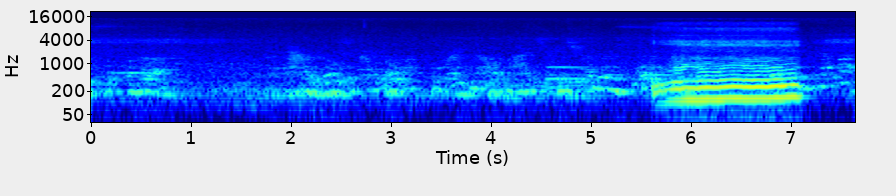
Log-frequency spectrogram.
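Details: English Bulldog snoring very loudly: soft rattling breaths, then a loud, long, buzzing snore on a single breath.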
